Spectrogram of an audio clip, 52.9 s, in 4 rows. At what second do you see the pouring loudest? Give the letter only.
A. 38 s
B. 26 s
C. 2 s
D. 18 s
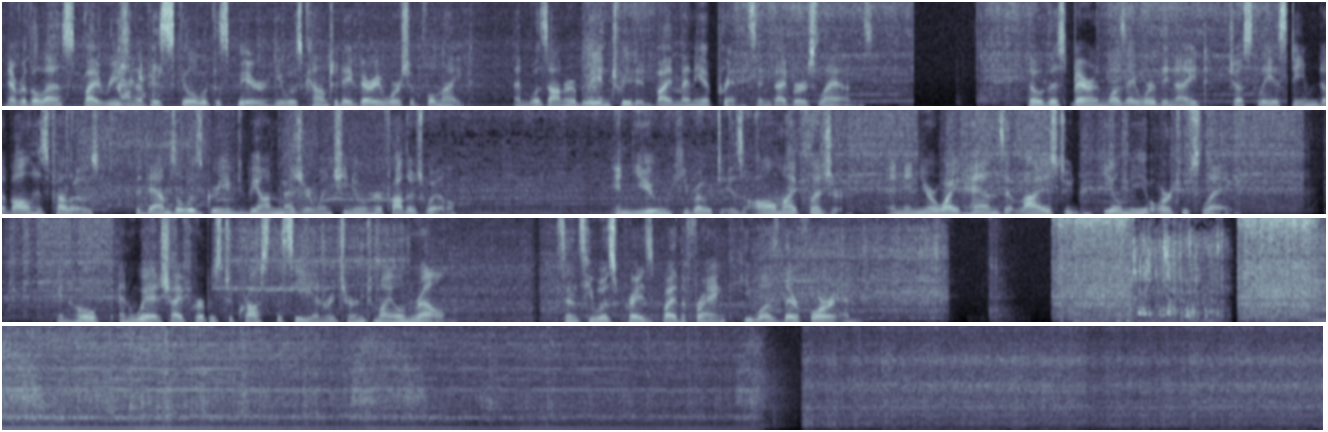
A.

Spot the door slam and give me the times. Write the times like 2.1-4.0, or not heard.
not heard.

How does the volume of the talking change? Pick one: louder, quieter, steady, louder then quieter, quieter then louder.
steady.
